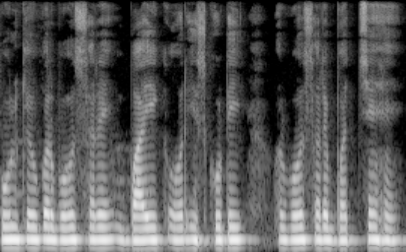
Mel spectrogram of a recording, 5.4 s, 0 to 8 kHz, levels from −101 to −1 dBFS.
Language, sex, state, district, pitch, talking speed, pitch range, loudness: Hindi, male, Jharkhand, Ranchi, 150 Hz, 130 wpm, 145-150 Hz, -14 LUFS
